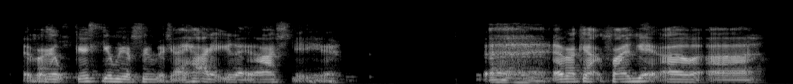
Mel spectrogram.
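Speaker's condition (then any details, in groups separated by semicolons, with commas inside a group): Cerebral palsy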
